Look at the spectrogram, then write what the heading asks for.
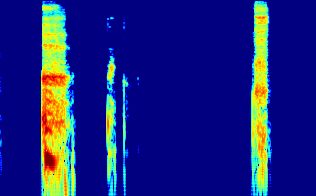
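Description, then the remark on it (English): A sharp sneeze bursts out, followed by a couple of soft breathy sniffs and then a second, shorter sneeze-like burst about two seconds later, with quiet between. “Oh, I have to sneeze too.”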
